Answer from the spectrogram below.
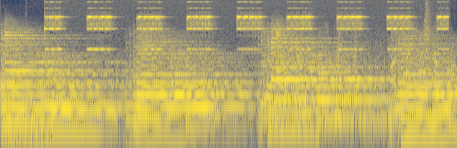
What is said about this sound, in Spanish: Desperté y parecía que mi teléfono quería hablar. Tenía notificaciones por doquier.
